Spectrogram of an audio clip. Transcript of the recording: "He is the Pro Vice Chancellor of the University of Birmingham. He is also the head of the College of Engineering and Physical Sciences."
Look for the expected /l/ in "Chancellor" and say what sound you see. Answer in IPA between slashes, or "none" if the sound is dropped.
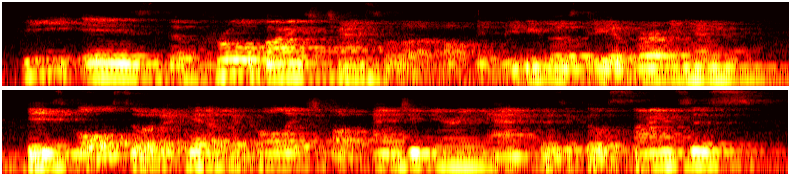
/l/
